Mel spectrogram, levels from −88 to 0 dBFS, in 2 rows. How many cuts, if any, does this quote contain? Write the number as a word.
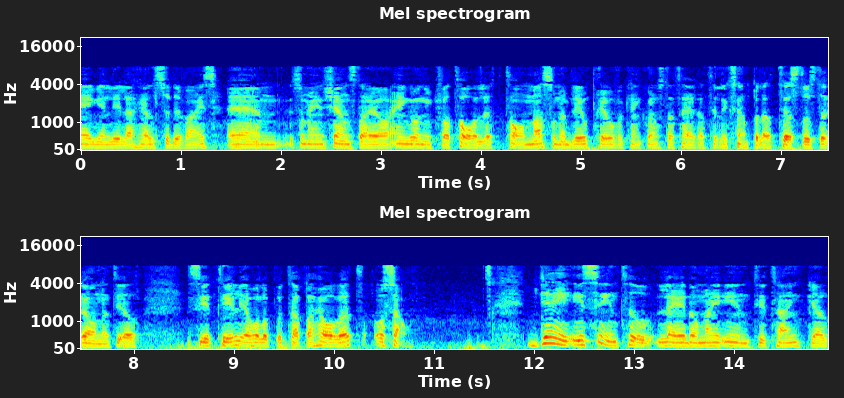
two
